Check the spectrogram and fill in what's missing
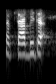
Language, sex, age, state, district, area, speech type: Manipuri, female, 18-30, Manipur, Bishnupur, rural, conversation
